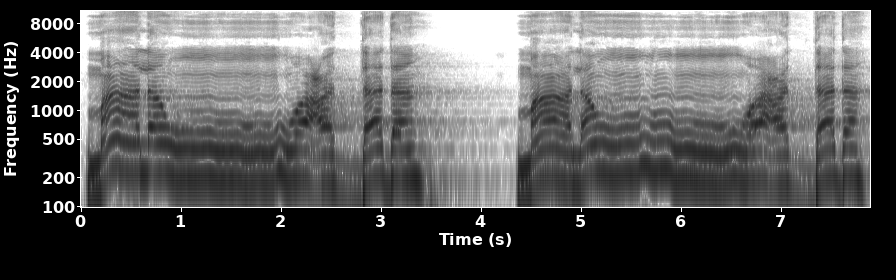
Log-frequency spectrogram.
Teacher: مالا وعدد، ما الف سے پہلے زبر ہے، الف مدہ، اور تنوین کے بعد ادغام مع الغنہ کے 4 حرفوں میں سے واو ہے، تو یہاں ادغام یعنی غنہ کر کے پڑھیں گے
